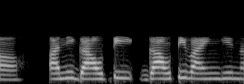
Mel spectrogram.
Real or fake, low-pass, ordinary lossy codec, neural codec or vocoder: real; 3.6 kHz; none; none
